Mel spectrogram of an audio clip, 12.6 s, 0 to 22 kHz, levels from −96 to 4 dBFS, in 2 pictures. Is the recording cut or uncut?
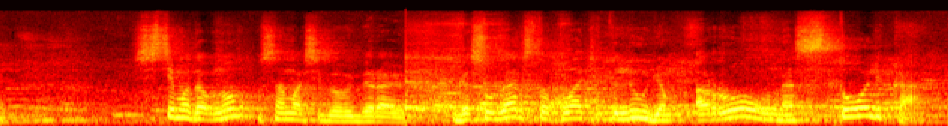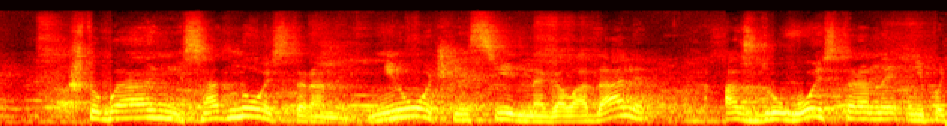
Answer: cut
